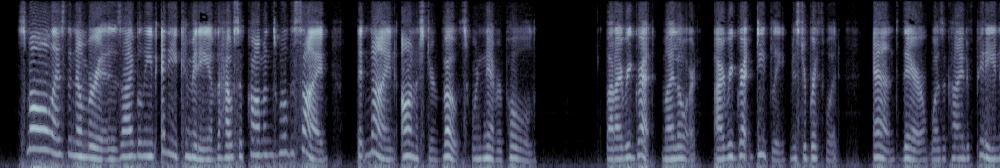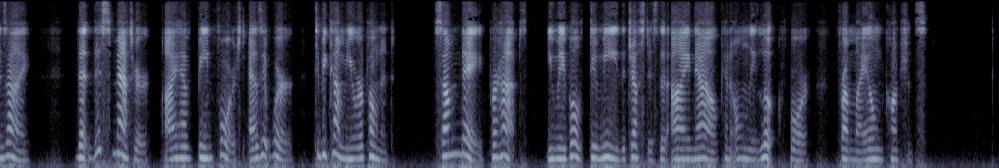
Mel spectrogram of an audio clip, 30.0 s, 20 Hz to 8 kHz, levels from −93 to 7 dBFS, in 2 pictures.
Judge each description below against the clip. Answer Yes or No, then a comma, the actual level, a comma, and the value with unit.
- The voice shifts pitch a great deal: No, average, 4.5 semitones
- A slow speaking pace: No, average, 160 wpm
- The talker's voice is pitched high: Yes, high, 200 Hz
